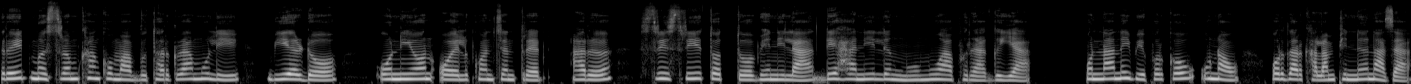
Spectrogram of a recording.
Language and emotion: Bodo, neutral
